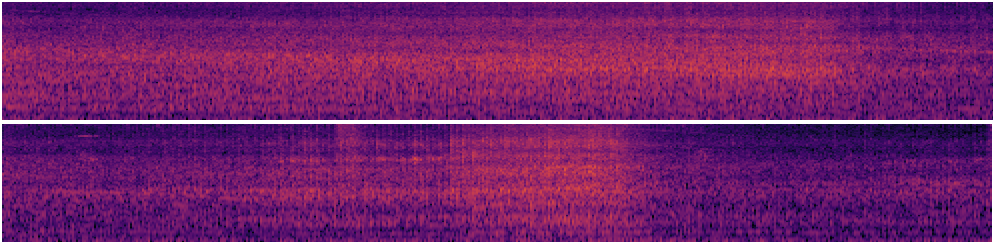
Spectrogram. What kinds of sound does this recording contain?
large-sounding engine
